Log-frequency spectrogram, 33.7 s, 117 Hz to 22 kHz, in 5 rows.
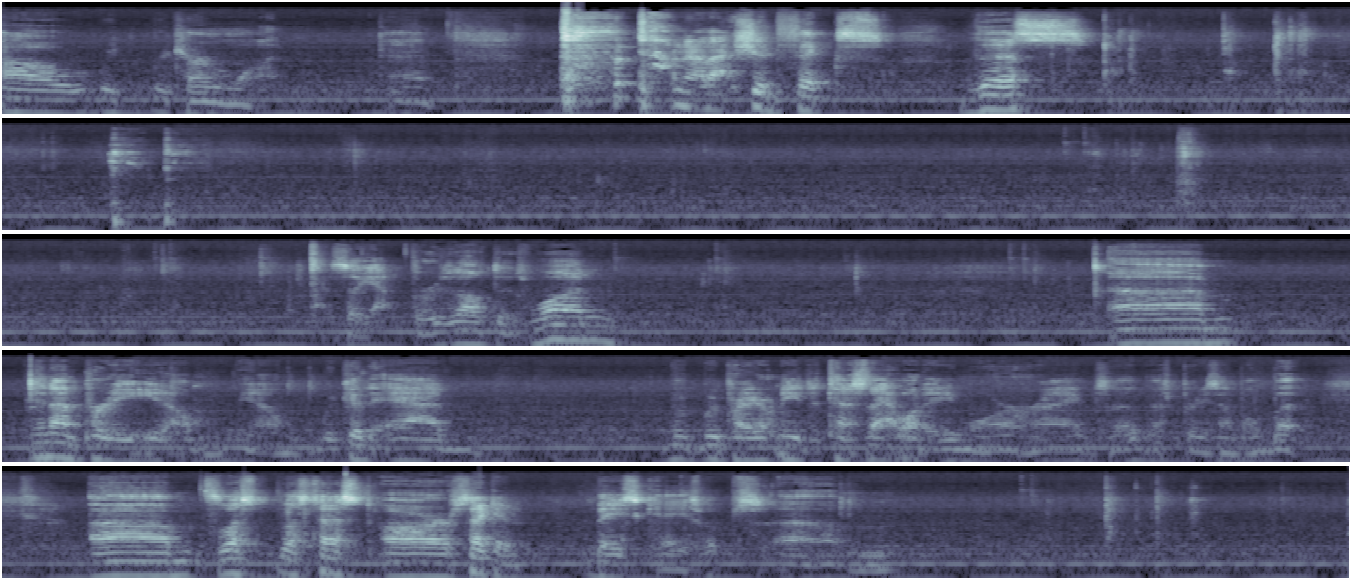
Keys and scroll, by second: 5.6 ctrl+s, 6.5 ctrl+b, 28.6 ctrl+a, 32.8 Right.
